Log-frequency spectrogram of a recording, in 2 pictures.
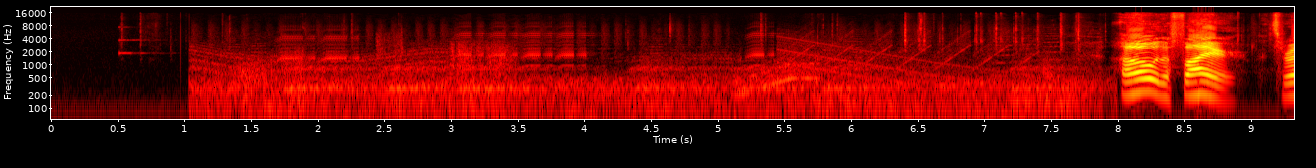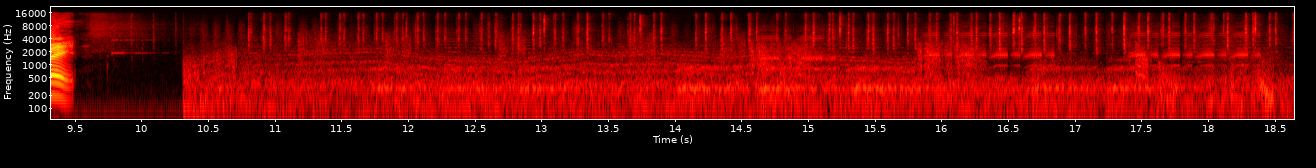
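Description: Electronic video game music plays.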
